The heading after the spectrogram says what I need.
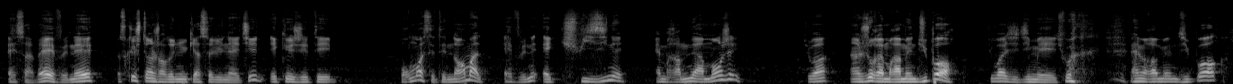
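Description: A man in mid pitch telling stories from his playing days with loose, lively energy. He peppers his talk with "you know" and stray English words. The sound is close and dry, with no room around it. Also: fairly quick, no echo. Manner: lively anecdotes, "tu vois" fillers, bits of English. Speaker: guest, former pro footballer. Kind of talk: casual storytelling chat.

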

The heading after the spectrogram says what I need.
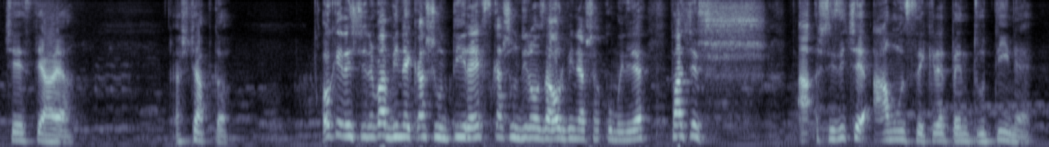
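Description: A man hosting a reaction video, giving casual, excitable commentary with jokes and exclamations. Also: high voice, soft background music.

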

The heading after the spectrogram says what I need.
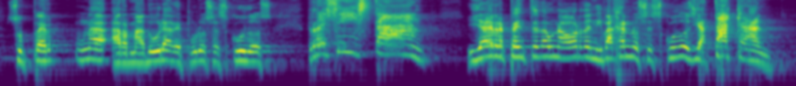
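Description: A middle-aged man with a Mexican accent preaching a sermon as pastor, telling a story with animated energy and acting out shouted commands. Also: sits high.

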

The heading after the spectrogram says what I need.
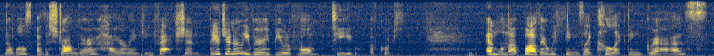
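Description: Her voice fairly high and her speed normal, a woman hosts a video game while stuffed up from a bad cold. She casually narrates play and explains rules in a chatty, explanatory way, clearing her throat frequently; the audio is poor, with a constant hum of background noise.

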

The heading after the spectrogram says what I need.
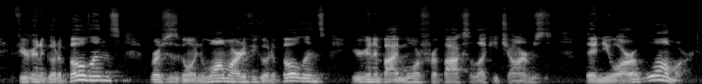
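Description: Bright-voiced male teacher, casual lecture. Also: lowish voice. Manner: casual, conversational, acts out quick examples. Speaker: middle school history teacher. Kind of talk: classroom lecture.

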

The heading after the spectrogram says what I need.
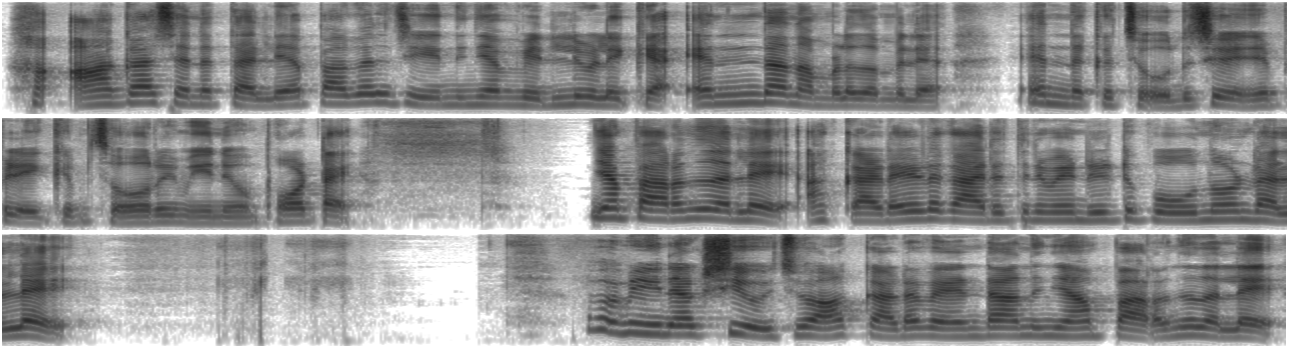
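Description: A woman casually retelling a TV serial's plot, chatty and acting out the characters' lines herself. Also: medium pitch. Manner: chatty, with tags like "you know" and playful voices for the characters.

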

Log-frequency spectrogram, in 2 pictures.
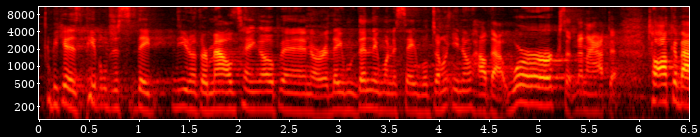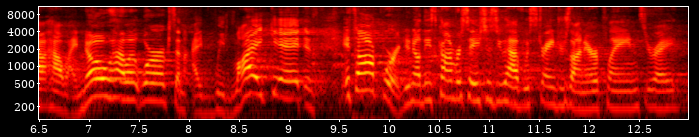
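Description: A middle-aged American woman giving a humorous storytelling sermon, acting out the people in her story. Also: medium pitch. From United States. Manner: animated, humorous storytelling with character voices. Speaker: speaker. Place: large event hall. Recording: echoey hall reverb.

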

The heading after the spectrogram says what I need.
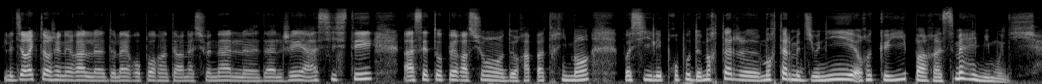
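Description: A woman in her thirties anchoring a radio news bulletin at a studio microphone, reading in a measured, clear way. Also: medium pitch, a little mellow, no room sound. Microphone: studio boom mic with headphones.

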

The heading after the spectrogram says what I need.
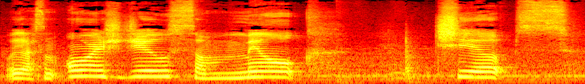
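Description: A young woman vlogging casually in her kitchen, sounding tired and talking low and soft as she goes through her groceries. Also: drawn-out words, a little hiss or hum. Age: young adult. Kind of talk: casual vlog narration. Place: home kitchen indoors. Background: background music.

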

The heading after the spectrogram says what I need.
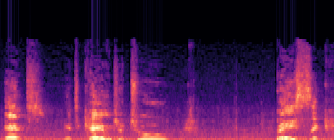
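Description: At a book launch on an outdoor terrace at night, a Zimbabwean author and speaker with a high voice gives a slow, emphatic motivational speech full of rhetorical questions. A distant camera picks him up, with steady outdoor noise in the background.

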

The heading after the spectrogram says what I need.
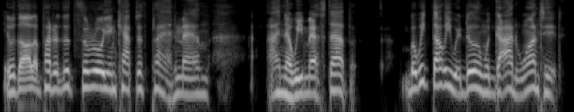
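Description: A man's voice: a little high, normal speed, creaky, dry recording, clean studio sound, pitched above the performer's own voice. A man voicing a contrite subordinate pleading his case in an audiobook story.

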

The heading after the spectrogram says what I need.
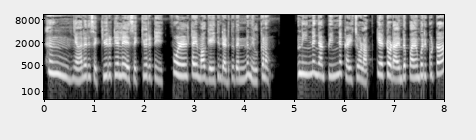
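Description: A woman's voice: high voice, brisk, a little mellow, lightly acted. A woman voicing a sneaky middle-aged male school security guard in a cartoon, muttering fondly to his snack and fretting about the principal. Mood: fretful. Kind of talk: cartoon voice acting.

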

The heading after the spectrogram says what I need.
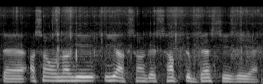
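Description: A young man talks viewers through a helmet mount setup, his voice sitting a little high. He rambles and circles back to the same phrases. The recording is made outdoors on a phone, with faint ambient noise behind him. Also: brisk. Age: young adult. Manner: rambling, repeats "thik ai" and "check karne aan". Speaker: motovlogger. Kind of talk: casual unboxing and setup demo. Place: outdoors on a rooftop, then a roadside.

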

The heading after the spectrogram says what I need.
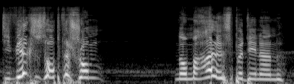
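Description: A man's voice: very high voice, animated, moderate pace, no room sound, soft background music. A man giving jumpy, exclaiming commentary on a Minecraft role-play adventure, talking straight to his viewers. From Germany. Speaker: gaming YouTuber.

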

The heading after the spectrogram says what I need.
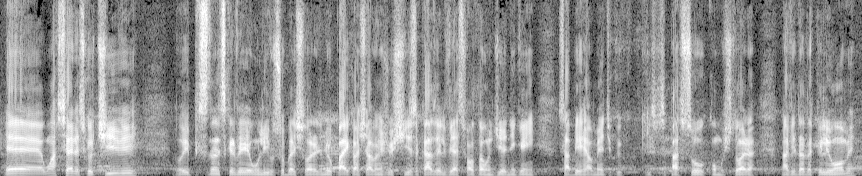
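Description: Older man, 60s, fast and expansive storyteller, crowd noise around. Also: lowish voice, steady tone. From São Miguel das Matas, Bahia, Brazil. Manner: earnest storyteller, expansive, restarts words. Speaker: interview guest, local historian. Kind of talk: recorded interview. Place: municipal council chamber, indoors. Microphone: handheld mic held by interviewer.

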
